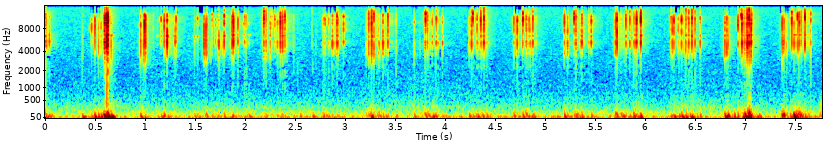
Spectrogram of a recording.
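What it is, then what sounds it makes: Glass perfume bottle. Long nails tap and scratch across a small glass perfume bottle, partly filled with amber liquid and topped with a black cap, held in the hands. Quick, bright clicking and scraping bursts come in steady clusters, each dying almost instantly, with a faint low thump under the sharper taps.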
